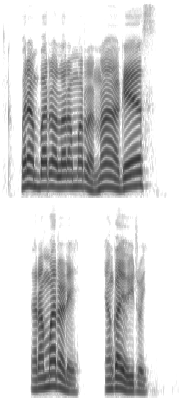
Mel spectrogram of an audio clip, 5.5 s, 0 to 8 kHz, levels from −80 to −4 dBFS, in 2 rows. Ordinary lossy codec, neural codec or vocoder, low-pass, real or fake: none; none; none; real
